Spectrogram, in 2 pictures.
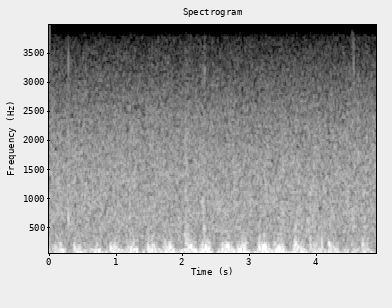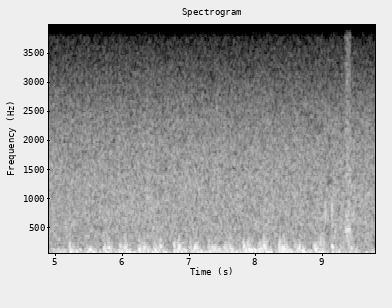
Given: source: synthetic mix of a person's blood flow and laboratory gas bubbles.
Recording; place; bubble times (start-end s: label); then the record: Doppler ultrasound of blood flow; precordium
0.26-0.32 s: bubbles
1.69-1.73 s: bubbles
2.00-2.15 s: bubbles
2.27-2.38 s: bubbles
3.85-4.02 s: bubbles
4.06-4.15 s: bubbles
4.53-4.60 s: bubbles
8.95-9.51 s: bubbles
From the record:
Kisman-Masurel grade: 121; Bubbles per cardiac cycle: 1 to 2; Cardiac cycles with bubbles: 10 to 50%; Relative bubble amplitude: barely perceptible (0.100 to 0.250); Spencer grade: 2 (many but less than half of the cardiac periods contain bubble signals, singularly or in groups); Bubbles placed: anywhere in the cardiac cycle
